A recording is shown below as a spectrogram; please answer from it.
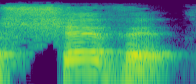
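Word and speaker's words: שבת: E temos a palavra Shevet, que é a mesma escrita, pronúncia diferente. Quando eu digo assim, Inematov manaim Shevet achi, ou Shevet achi gam yachad, Shevet é a mesma, ela usufrui das mesmas consoantes do que a palavra Shabbat, só que tem uma pronúncia diferente.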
